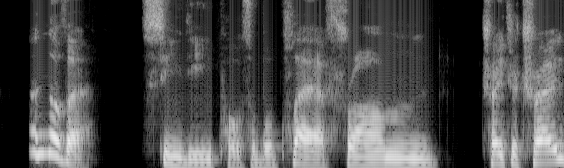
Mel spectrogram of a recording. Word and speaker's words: Tree to Tree: CD portable player from Tray to Tray. I think that's how you pronounce it. I used to say Tree to Tree, but I think it's Tray to Tray.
